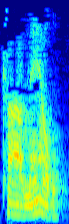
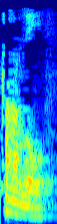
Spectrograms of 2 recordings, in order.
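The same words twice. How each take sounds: First: The vowel of the final syllable is clearly sounded. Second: The vowel of the final syllable is swallowed. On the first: It means the Mount of God. The speaker calls it right. "we should really call it Carmel, because E-L at the end is God" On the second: It sounds like the name of a sweet. The speaker calls it wrong. "Us Scots people are very good at swallowing our vowels"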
